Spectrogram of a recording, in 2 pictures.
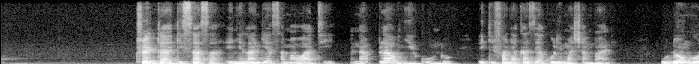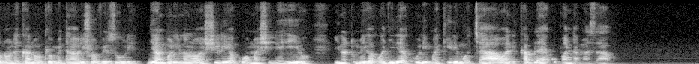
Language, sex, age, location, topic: Swahili, male, 18-24, Dar es Salaam, agriculture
